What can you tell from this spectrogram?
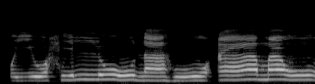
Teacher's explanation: gunnah itu ketika di waw, mau di wawnya yang ditahan 2 harokat minimal. Mau a-nya juga 2 harokat, itu matobi'i. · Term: Idgham bi gunnah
